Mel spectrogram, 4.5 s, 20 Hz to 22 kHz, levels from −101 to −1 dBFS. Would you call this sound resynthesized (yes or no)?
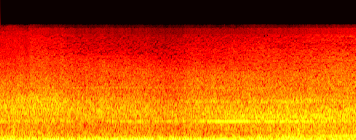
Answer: no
